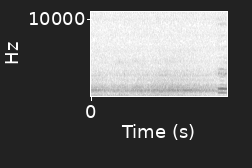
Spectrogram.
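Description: Steady rush of wind over the camera microphone in flight. Just before the end, a voice starts a held exclamation.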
